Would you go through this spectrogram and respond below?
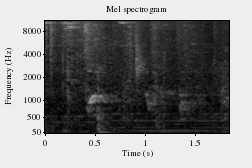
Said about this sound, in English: The dog whimpers and retreats into a closet.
